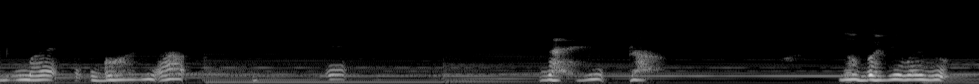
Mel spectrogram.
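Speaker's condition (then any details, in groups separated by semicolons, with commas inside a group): Cerebral palsy; cerebral palsy, from birth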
